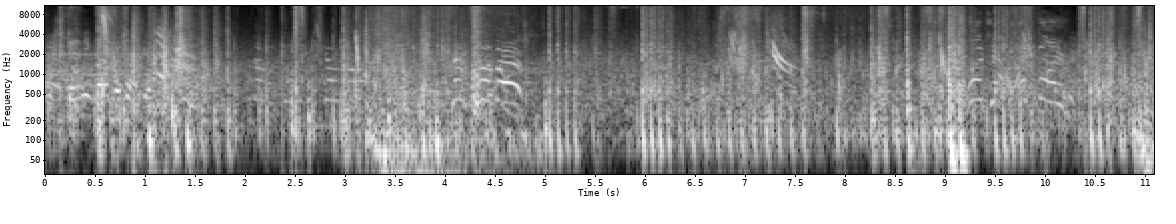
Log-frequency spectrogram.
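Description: Gunfire cracks in rapid bursts nearby.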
